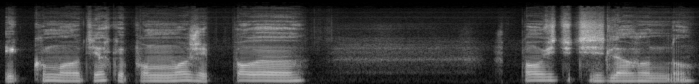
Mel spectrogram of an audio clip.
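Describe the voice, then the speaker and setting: Teen male gamer, low voice, casual hesitant rambling commentary, dry sound. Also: flat delivery, measured pace, darkish tone, no room sound. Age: teenager. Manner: rambling and hesitant, many fillers and restarts. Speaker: gaming YouTuber.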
